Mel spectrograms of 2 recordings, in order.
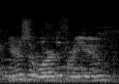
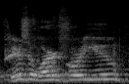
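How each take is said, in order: Both takes have the same delivery.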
